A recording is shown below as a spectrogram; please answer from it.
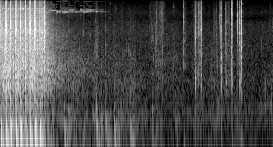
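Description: Video game gunfire opens with a loud, rapid burst of shots, then sparse, fainter pops and clicky game effects follow over the next few seconds.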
